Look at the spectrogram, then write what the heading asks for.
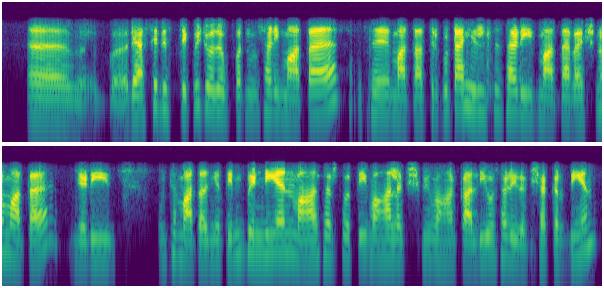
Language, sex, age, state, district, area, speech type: Dogri, female, 30-45, Jammu and Kashmir, Jammu, urban, conversation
